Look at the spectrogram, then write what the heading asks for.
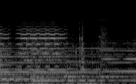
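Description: A telephone rings steadily over an otherwise quiet line just after a call is placed, clear and close with a continuous tonal trill and no voices.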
